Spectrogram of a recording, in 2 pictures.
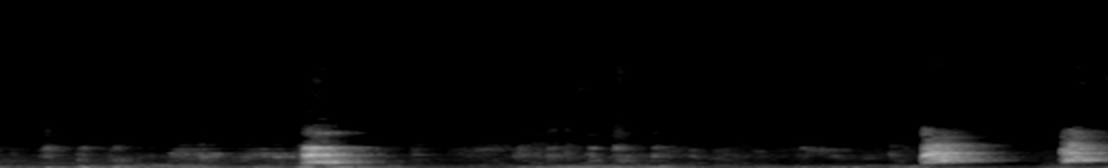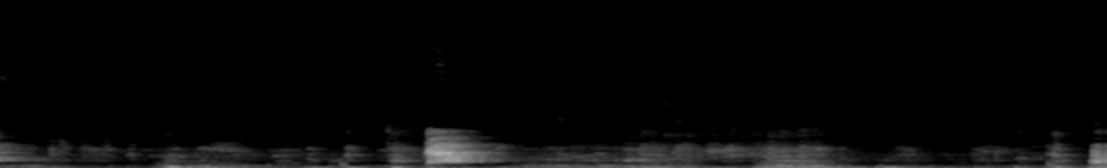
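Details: A Miniature Schnauzer bitch watches herself on TV and answers with a few separate, loud, high barks spaced a few seconds apart, over a steady background murmur.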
